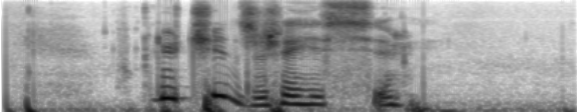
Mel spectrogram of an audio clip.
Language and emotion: Russian, sad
